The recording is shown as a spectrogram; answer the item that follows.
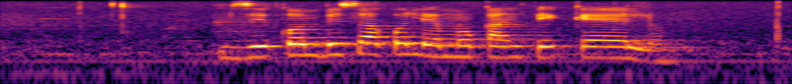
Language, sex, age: Tsonga, female, 21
